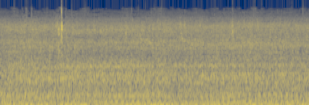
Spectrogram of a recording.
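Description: Motorcycle engine running steadily at low revs as the bike rolls along slowly, heard from the rider's position.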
